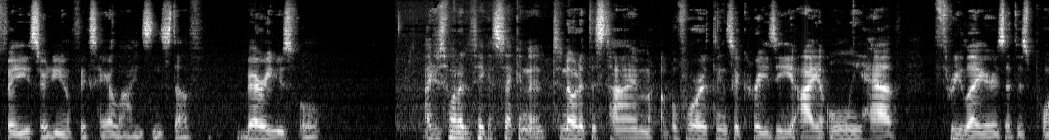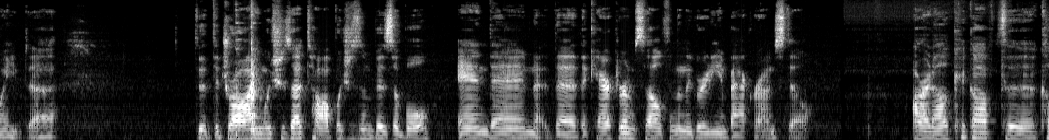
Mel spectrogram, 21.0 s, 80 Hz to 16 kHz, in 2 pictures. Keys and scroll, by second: 1.0 super+z.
